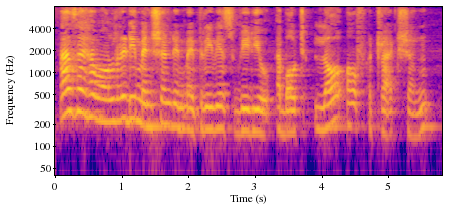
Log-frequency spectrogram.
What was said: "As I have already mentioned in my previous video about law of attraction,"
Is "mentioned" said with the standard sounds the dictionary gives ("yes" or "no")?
yes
